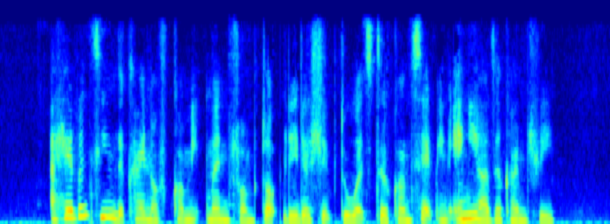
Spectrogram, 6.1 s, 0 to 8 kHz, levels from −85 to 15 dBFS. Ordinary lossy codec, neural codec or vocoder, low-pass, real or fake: AAC, 48 kbps; codec, 16 kHz, 2 kbps, X-Codec, HuBERT features, trained on general audio; 7.2 kHz; fake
